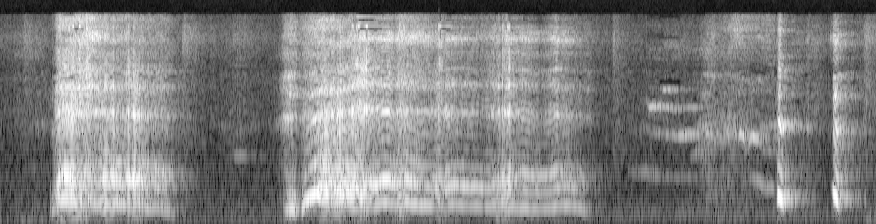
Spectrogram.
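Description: A man's voice: a sigh, then a long wavering moan lasting about three seconds, followed by a faint thin whine near the end.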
